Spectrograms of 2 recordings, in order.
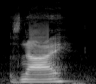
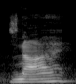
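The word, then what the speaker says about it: Знай: all right so that was no or i believe it's pronounced znai zhnai yeah i think so uh all right so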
